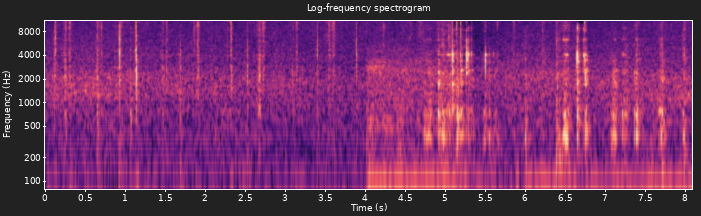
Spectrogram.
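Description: Small clicks and taps of brass gas-line fittings being handled and threaded together by hand. About four seconds in, a steady low hum joins them and becomes the loudest sound.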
